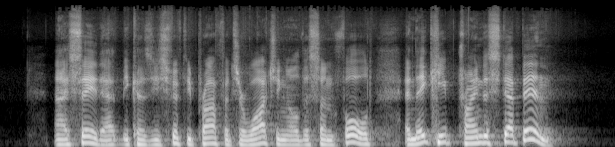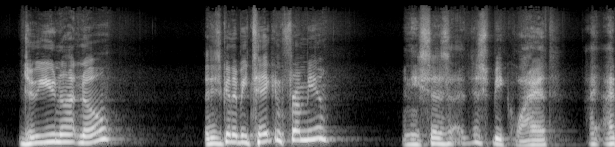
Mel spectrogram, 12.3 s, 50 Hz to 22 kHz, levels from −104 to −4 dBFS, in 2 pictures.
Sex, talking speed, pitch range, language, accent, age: male, 190 wpm, 130-175 Hz, English, American, 40-59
